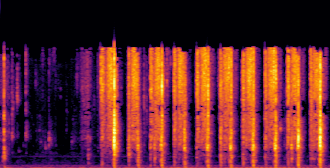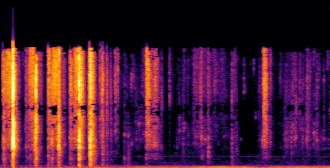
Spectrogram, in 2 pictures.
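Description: Hand shuffling of a Muse Tarot deck: a quick run of crisp card clicks and flicks for the first five seconds or so, then only a few. A low steady hum runs underneath and grows a little louder in the second half.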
